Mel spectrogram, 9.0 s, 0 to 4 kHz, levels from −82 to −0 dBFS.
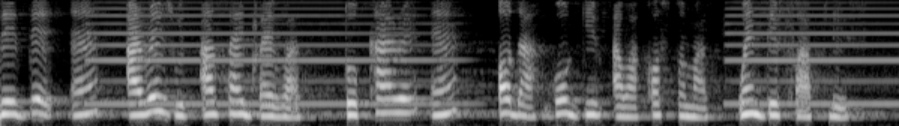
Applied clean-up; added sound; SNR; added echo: none; Wind instrument, woodwind instrument; 17 dB; reverberation time 1.1 s.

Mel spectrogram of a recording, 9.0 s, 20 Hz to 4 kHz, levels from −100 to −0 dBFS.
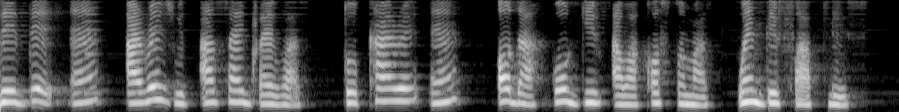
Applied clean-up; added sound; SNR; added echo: neural mask model DeepFilterNet 3.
